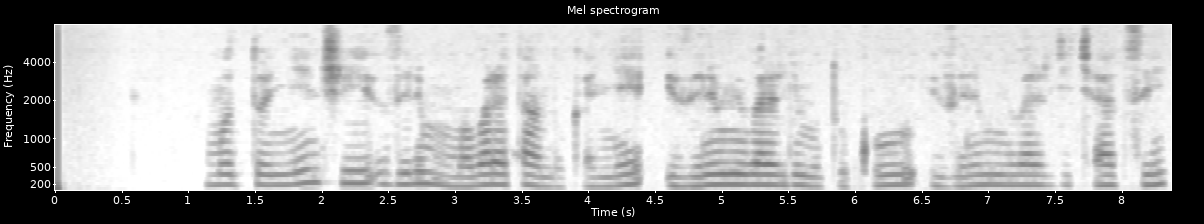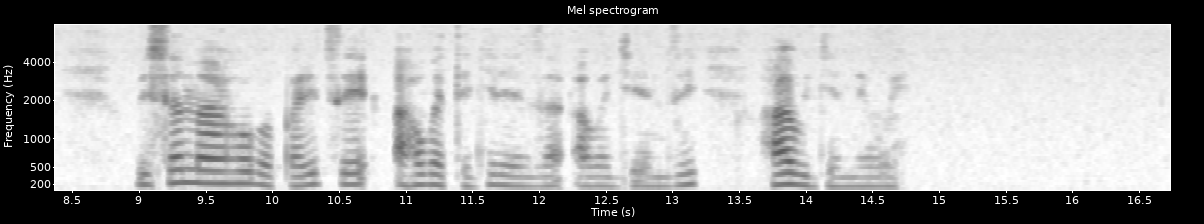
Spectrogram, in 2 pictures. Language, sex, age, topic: Kinyarwanda, female, 18-24, finance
